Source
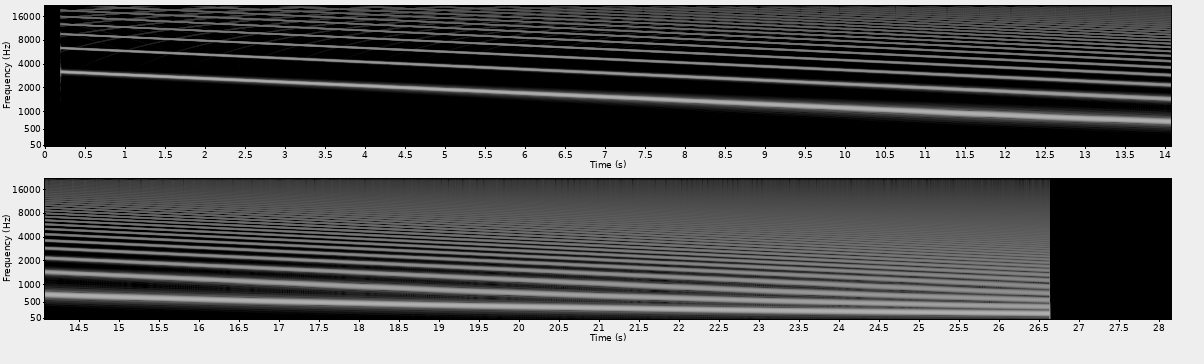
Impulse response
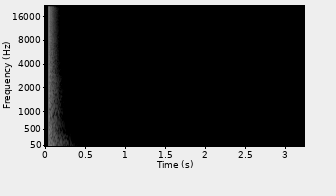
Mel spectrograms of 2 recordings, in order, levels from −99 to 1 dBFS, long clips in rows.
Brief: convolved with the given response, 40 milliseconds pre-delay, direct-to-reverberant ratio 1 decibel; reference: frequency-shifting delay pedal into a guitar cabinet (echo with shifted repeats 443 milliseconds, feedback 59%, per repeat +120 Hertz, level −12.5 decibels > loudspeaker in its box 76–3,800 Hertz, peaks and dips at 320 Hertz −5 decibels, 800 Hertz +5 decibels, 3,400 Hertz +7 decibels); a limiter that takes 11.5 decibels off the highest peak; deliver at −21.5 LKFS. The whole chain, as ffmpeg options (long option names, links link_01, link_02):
-filter_complex "[0:a]alimiter=level_in=13.5dB:limit=-24dB:level=0:latency=1,volume=-13.5dB,asplit=2[link_01][link_02];[1:a]atrim=start_sample=2205,adelay=40[link_03];[link_02][link_03]afir=irnorm=-1:irlink=0,volume=0dB[link_04];[link_01][link_04]amix=inputs=2:normalize=0,asplit=8[link_05][link_06][link_07][link_08][link_09][link_10][link_11][link_12];[link_06]adelay=443,afreqshift=120,volume=-12.5dB[link_13];[link_07]adelay=886,afreqshift=240,volume=-17.1dB[link_14];[link_08]adelay=1329,afreqshift=360,volume=-21.7dB[link_15];[link_09]adelay=1772,afreqshift=480,volume=-26.2dB[link_16];[link_10]adelay=2215,afreqshift=600,volume=-30.8dB[link_17];[link_11]adelay=2658,afreqshift=720,volume=-35.4dB[link_18];[link_12]adelay=3101,afreqshift=840,volume=-40dB[link_19];[link_05][link_13][link_14][link_15][link_16][link_17][link_18][link_19]amix=inputs=8:normalize=0,highpass=76,equalizer=frequency=320:width_type=q:width=4:gain=-5,equalizer=frequency=800:width_type=q:width=4:gain=5,equalizer=frequency=3400:width_type=q:width=4:gain=7,lowpass=frequency=3800:width=0.5412,lowpass=frequency=3800:width=1.3066,volume=16dB"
